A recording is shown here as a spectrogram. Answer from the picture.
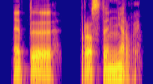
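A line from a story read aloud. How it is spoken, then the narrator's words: Slow. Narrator (Russian): медленно произнес Ломбард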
